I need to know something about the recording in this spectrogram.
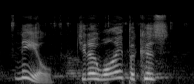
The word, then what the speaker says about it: Niall: And get to the fact that Niall is the Gaelic spelling of the name Neil, and is traditionally pronounced Neil.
